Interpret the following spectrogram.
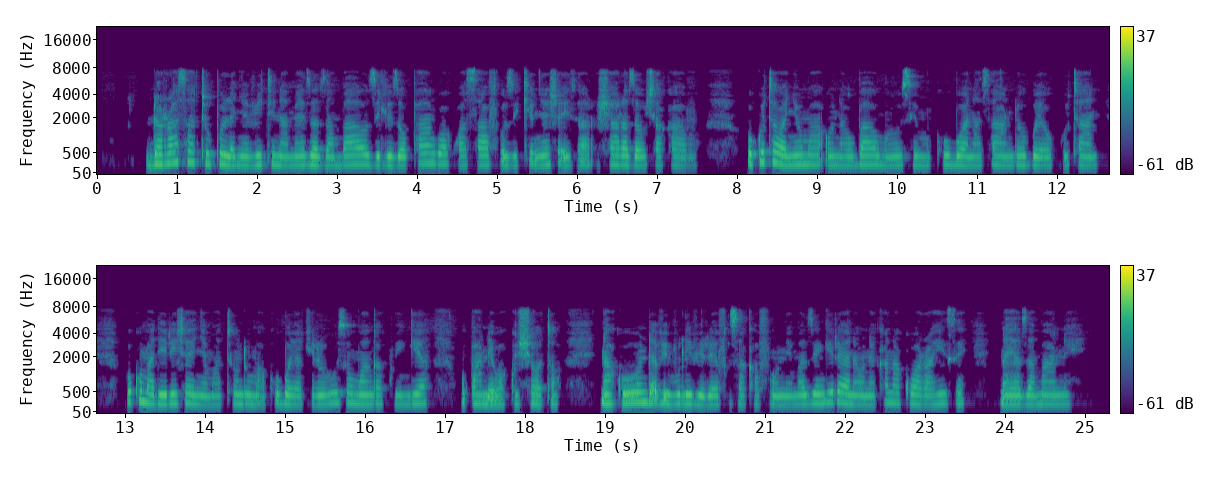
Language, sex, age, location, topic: Swahili, female, 25-35, Nairobi, education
